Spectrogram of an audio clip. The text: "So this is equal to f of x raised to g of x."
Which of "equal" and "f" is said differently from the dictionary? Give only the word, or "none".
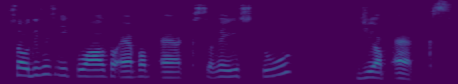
f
